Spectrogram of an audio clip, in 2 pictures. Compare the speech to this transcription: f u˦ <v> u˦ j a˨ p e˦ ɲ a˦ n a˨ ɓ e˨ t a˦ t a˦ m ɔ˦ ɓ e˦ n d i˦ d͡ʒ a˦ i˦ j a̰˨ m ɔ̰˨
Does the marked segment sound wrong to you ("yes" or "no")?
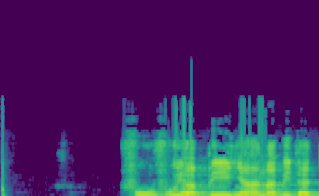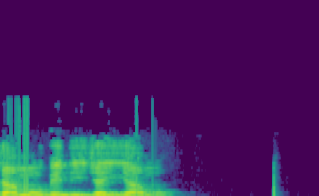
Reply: yes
